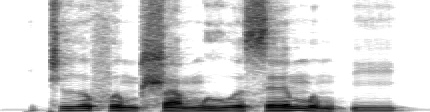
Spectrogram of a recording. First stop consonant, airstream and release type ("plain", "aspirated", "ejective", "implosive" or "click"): plain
